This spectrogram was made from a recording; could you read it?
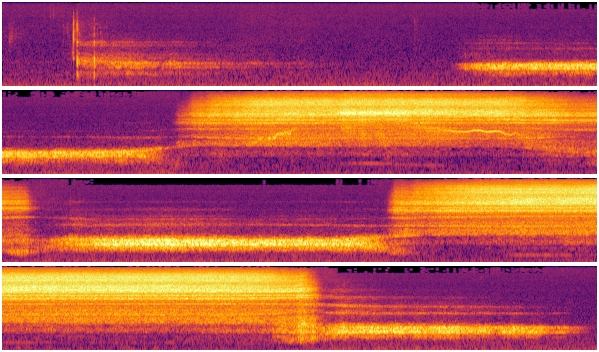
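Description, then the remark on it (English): Steady breath sounds alternate in a breathing exercise: a soft, open breathy "haa" exhale like fogging a mirror, then a bright, sharp hiss, repeated twice over, each lasting a couple of seconds with no talking. “Now, for this next exercise, we're going to combine the first two exercises together and see if we can go from that fogging the mirror ha to our hiss and back and forth, and just play with your breath.”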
